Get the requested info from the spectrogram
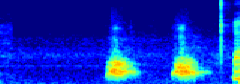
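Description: Two short vocal sounds from a person, about half a second apart, after a brief hush, then a small click just before talk resumes.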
